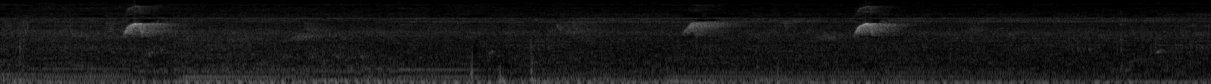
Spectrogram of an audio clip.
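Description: A bird's short, sharp high chirp, three times: about a second in, then twice near the middle. Under it are soft background music of sustained low notes and a steady hiss.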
